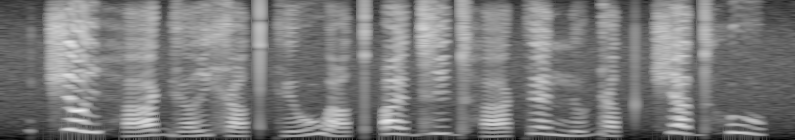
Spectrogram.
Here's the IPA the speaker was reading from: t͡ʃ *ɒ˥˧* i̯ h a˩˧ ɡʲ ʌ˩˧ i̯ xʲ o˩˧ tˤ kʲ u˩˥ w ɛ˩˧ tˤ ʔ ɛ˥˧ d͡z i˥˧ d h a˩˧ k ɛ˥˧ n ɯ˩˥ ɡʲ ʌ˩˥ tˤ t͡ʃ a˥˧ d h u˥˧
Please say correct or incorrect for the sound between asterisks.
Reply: incorrect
